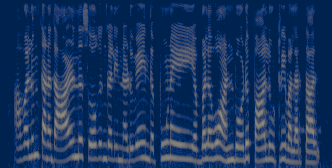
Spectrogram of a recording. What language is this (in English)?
Tamil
